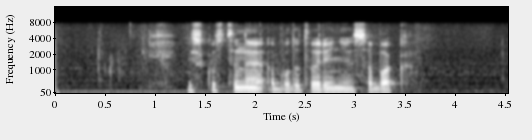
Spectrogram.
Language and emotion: Russian, neutral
